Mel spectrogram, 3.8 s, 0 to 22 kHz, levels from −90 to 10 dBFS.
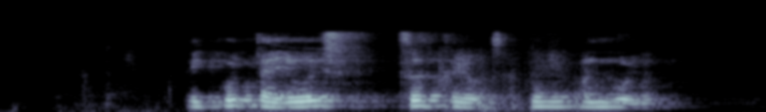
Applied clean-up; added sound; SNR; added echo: neural mask model DeepFilterNet 3.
